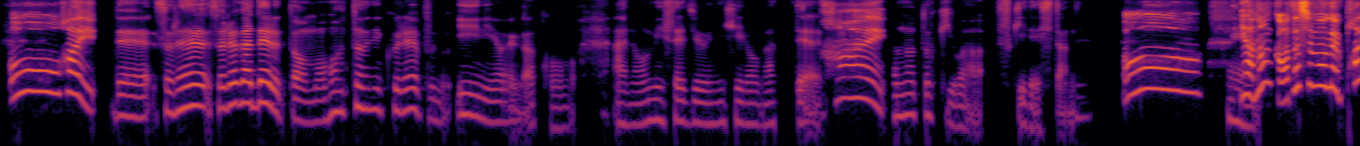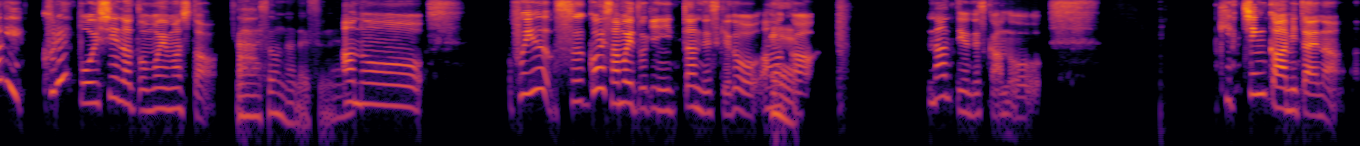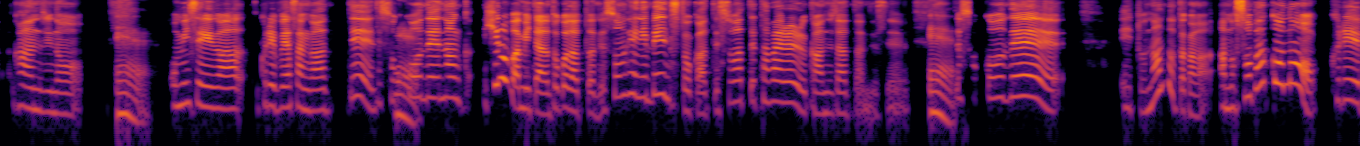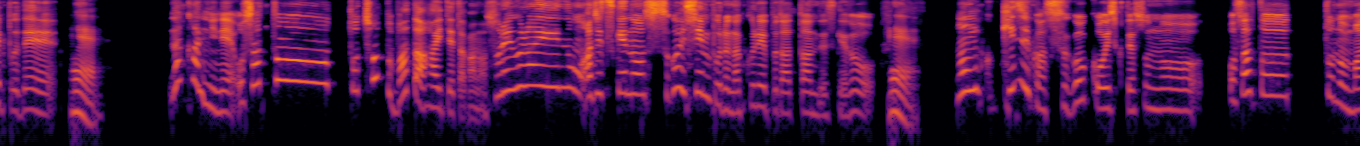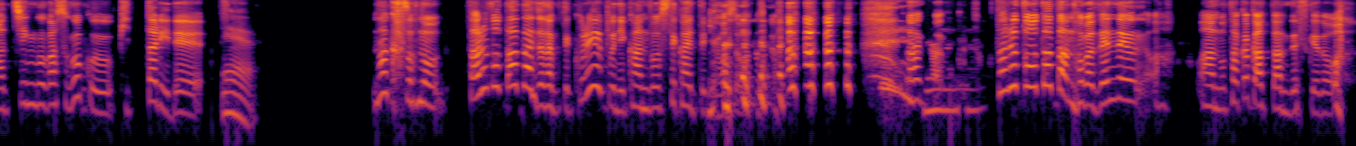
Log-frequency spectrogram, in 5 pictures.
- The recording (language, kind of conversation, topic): Japanese, unstructured, 旅先で食べ物に驚いた経験はありますか？
- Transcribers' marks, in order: other background noise; laughing while speaking: "なんかその"; in French: "タルト・タタン"; laugh; laugh; in French: "タルト・タタン"; chuckle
